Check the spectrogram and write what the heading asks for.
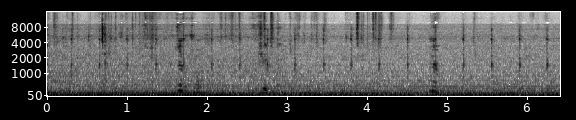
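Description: Idling truck engine, a steady low hum heard inside the cab, with light clicks and crinkles of lettuce and foil being handled.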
